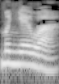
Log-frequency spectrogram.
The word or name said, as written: menyewa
